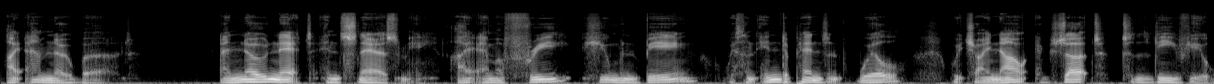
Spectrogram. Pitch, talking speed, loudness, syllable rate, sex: 95 Hz, 130 wpm, -18 LUFS, 3.4 syllables/s, male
